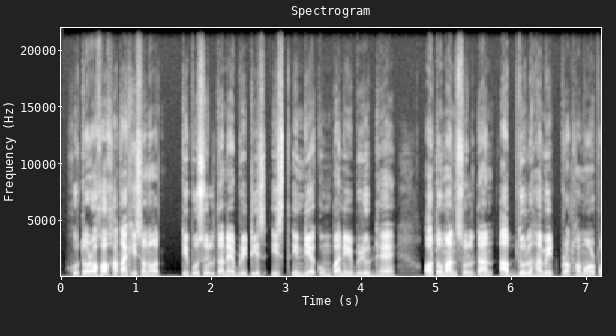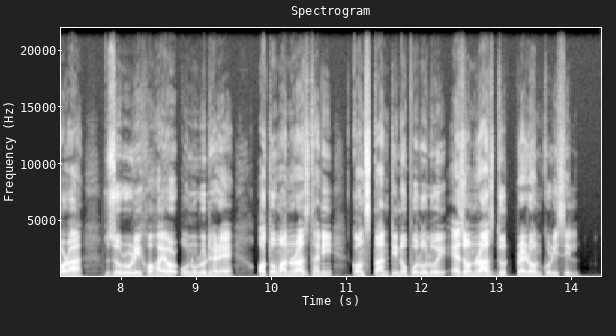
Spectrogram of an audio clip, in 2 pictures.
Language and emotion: Assamese, neutral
